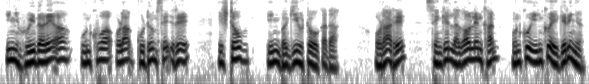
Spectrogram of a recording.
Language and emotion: Santali, fearful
